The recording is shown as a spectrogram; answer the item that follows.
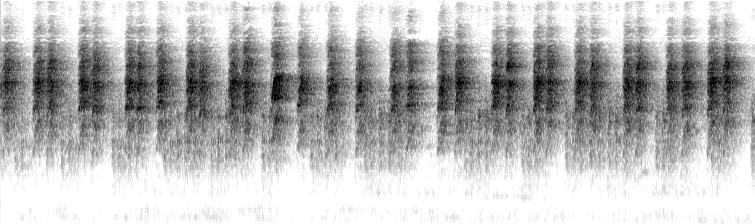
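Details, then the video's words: Sooty-headed bulbul recorded to lure others of its kind: unbroken run of harsh, raspy bursts at roughly two per second, even in loudness throughout, nearly no background sound. "Kutilang gacor garuda cocok untuk pancingan kutilang lain"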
